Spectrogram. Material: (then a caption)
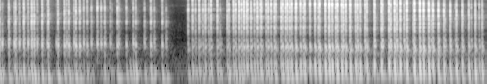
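Plastic. A small, hollow, clear plastic cassette tape case is tapped on its sides with two green plastic stick tools in quick, steady runs. The taps make dry, bright plastic clicks with almost no ring, broken by a brief silent pause near the two-second mark before resuming slightly louder.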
